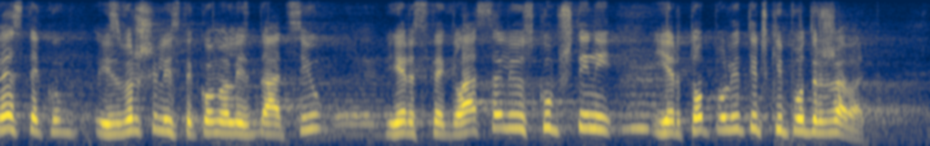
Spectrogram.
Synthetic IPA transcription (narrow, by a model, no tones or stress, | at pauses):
est̪eizʋr̩ʃilist̪e̞ko̞malid̪aːt̪sijuje̞ɾst̪e̞ɡlˠasaliuskupʃt̪inije̞ɾt̪o̞ːpo̞lit̪it͡ʃkipo̞d̪r̩ʒaʋa̰t̪e̥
